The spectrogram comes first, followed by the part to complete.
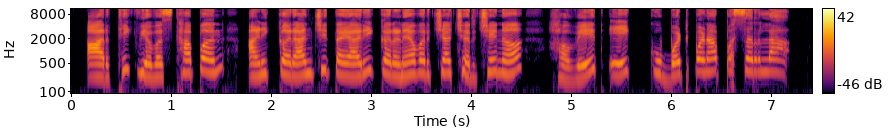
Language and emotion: Marathi, disgusted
